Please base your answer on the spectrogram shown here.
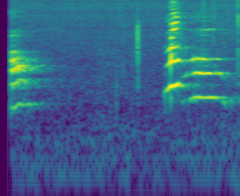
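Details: A lazy female Siamese cat gives two short, nasal meows when her owner wants her to meow; the second is louder and drawn out.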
